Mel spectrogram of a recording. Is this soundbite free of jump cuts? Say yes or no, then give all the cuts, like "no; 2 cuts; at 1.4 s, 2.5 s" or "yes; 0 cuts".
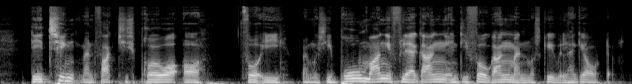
yes; 0 cuts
